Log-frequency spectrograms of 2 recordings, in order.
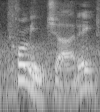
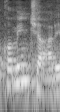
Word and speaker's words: cominciare: For cominciare, again we drop that I at the end of cominciare. That I-A-R-E sound. We drop the I to maintain that soft C sound. So cominciare becomes io comincerò.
